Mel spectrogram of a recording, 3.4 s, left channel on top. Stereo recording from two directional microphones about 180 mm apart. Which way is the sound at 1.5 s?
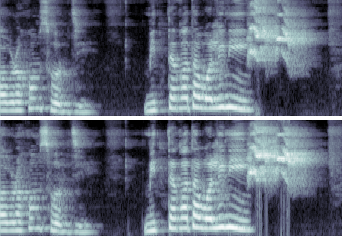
35° right (ahead or behind).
